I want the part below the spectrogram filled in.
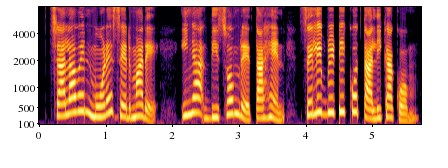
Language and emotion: Santali, neutral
